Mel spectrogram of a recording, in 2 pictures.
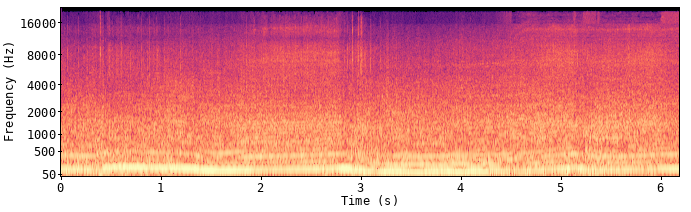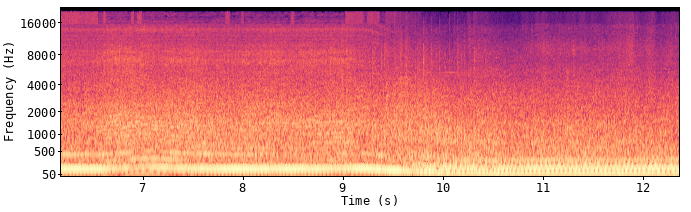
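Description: Race car engine in a racing video game, loud and steady, with repeated revs rising and dropping through gear changes over several seconds, no talk over it.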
